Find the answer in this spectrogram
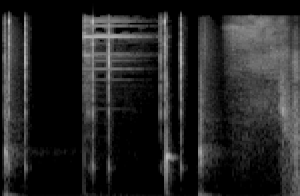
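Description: Sound effects of a like-and-subscribe animation: a few sharp mouse clicks, a short high bell-like ding, then a swish near the end as the graphic changes to the next screen.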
